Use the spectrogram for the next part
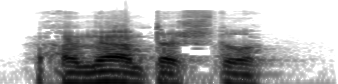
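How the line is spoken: Booming drone. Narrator (Russian): прогудел Грег

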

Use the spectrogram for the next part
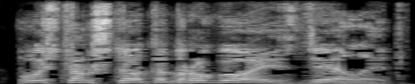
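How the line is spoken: Grumbling. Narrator (Russian): проворчал Тон

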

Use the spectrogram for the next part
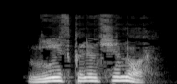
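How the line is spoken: Gloomy. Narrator (Russian): мрачно проговорил капитан Фьючер

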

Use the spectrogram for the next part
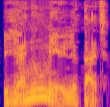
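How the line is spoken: Mutter. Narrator (Russian): буркнул Каладин

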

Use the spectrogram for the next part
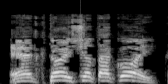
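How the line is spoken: Shouted reply. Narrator (Russian): крикнул в ответ ему Камень

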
